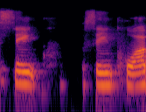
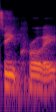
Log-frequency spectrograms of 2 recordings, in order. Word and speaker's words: Saint Croix: We went to, I was pronouncing it Saint Croix because I thought it was French, but apparently it's just Saint Croix.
